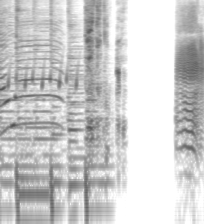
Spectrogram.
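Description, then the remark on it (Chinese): A string of loud, wet, sputtering farts with a wobbling, buzzy pitch, then a brief silence before one more drawn-out raspy fart. No voices are heard. “修罗能不放屁吗？”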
